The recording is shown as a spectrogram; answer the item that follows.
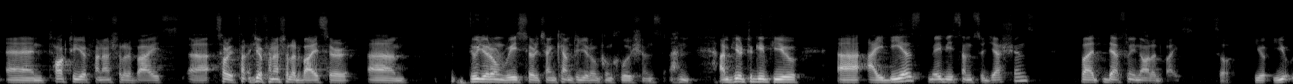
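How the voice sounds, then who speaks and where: A man from Spain with a Spanish accent, speaking live at a conference, hesitant with many fillers and restarts. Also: fairly low pitch. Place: conference hall.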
